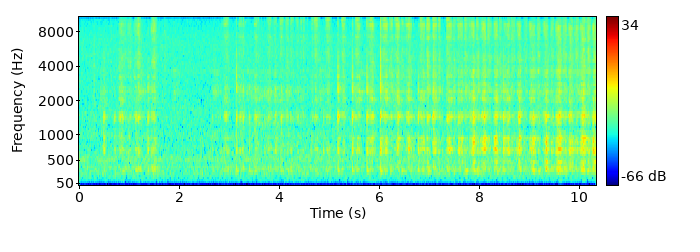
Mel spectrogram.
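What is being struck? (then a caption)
Pencil on a wooden stool top. A pencil tip is drawn across the flat top of a solid, dark-stained wooden child's stool, scratching sketch lines. Soft, raspy strokes repeat in an uneven rhythm, mostly mid-pitched with a faint hum underneath. The strokes grow busier and slightly louder toward the end.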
